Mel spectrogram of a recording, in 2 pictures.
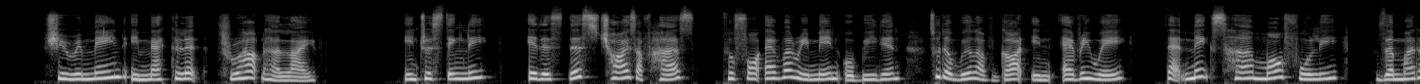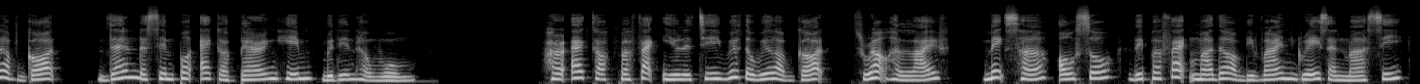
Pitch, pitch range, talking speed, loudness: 250 Hz, 230-275 Hz, 145 wpm, -20 LUFS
